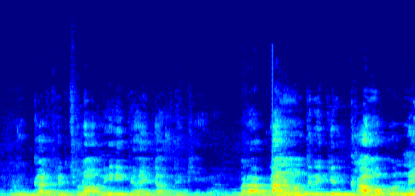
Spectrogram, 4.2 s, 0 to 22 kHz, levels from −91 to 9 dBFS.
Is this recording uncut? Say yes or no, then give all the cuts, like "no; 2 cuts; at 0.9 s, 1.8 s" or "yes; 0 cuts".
no; 1 cut; at 2.7 s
